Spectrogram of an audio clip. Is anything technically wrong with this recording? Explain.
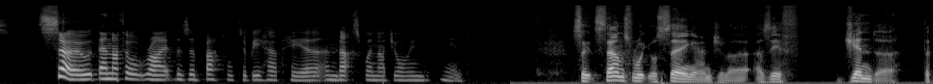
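Yes. At 3.83 s, just after "here and that's when", compressed frames are skipped. About 70 ms of speech never plays. The decoder lost or rejected those frames and jumped ahead. At the join the speech jumps abruptly forward.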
